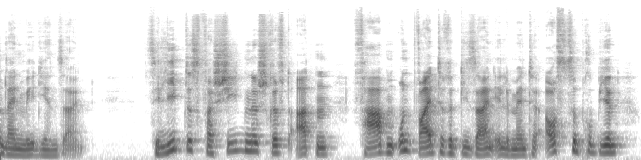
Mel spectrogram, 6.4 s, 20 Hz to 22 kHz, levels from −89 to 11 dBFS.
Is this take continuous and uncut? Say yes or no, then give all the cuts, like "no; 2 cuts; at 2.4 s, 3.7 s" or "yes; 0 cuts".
yes; 0 cuts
